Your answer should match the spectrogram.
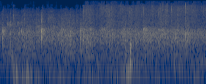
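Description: A crowd claps steadily, a dense, even wash of many hands with no break for the whole stretch and no talking on top.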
